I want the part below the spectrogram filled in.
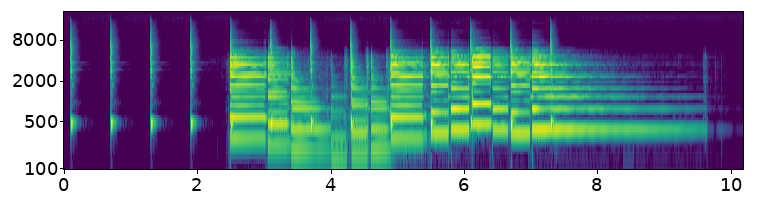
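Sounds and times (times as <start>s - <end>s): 
guitar lick in G minor pentatonic: 2.4s - 9.7s.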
